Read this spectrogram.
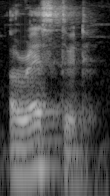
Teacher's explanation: arrested, has the stress on the second syllable, and it has 3 syllables.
